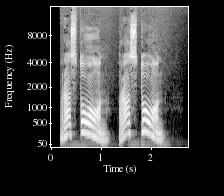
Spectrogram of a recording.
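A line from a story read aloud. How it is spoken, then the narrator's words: Shouting. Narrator (Russian): закричал младший, великий Губарев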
